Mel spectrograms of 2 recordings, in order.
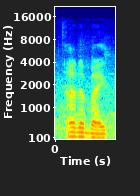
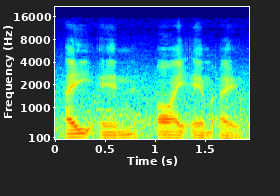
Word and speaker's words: Anima: Anime. That's anime. Spell it. A N I M A. Anima, not anime.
